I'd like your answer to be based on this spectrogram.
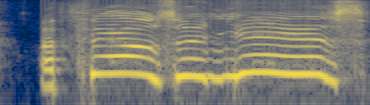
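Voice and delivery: very high, howling cry. Narrator reading several story characters' outcry, howled. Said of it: "Howled Squeaky".

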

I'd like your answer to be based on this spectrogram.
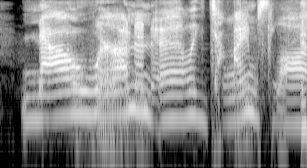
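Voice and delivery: put-on strong Australian accent. Acting out a bit as Marge, answering Homer, in Marge voice with a strong Australian accent. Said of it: "It's so Australian".

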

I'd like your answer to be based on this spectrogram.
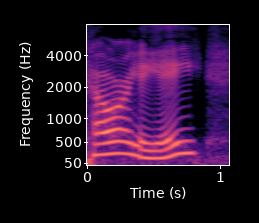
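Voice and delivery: put-on Canadian-sounding accent. Retelling how a gas station clerk in Colorado greeted them, Canadian-sounding accent. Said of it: "she sounded Canadian".

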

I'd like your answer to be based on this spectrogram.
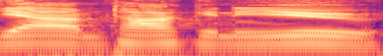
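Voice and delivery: ordinary talk, nothing marked

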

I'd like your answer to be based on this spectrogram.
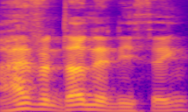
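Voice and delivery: pushing back, defensive tone. A man caught off guard by another man's sudden appearance, speaking defensively. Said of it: "he said defensively".

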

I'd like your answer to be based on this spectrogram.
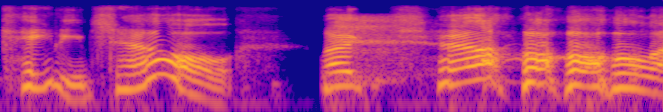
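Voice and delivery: slow, high mock brush-off, "chill" drawn out, laughing.

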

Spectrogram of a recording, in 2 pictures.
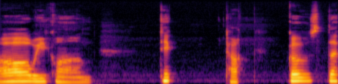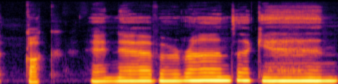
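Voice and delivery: creepy eerie voice. Joking that the hosts have been sitting here all week: creepy voice. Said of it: "I just wanted to sound really creepy".

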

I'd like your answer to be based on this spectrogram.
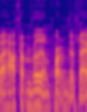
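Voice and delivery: talking through a full mouth, chewing mid-sentence. Apologizing for eating chips, a speaker talks while chewing chips. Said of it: "I'm chewing chips".

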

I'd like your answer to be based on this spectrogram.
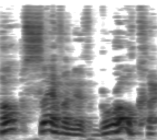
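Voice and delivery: put-on cross, grumbling old English gentleman voice. Retelling what a man said at the register, imitating an angry old english man. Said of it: "He sounded like an old English man or something".

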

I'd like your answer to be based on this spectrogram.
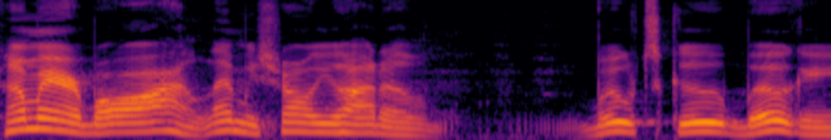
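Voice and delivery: talking like a Texan. A texan shows how they can talk like a texan: texan accent. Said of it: "I can talk a little bit like a Texan".

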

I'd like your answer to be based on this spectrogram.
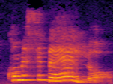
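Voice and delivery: high, unchecked, admiring outburst. Narrator reading the little prince's words to the flower, bursting with admiration. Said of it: "non poté frenare la sua ammirazione".

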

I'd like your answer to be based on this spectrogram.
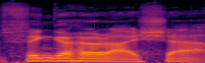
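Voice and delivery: put-on, archaic old English way of talking. Retelling how a man voiced one side of a courtly exchange; old English voice. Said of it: "doing this voice of like an English, like old English".

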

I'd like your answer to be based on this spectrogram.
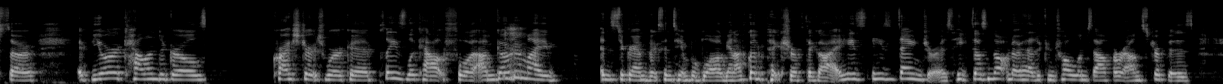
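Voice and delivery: ordinary delivery

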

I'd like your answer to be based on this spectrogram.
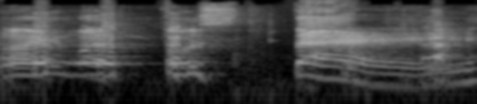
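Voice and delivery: high, loud Argentine accent, "stay" dragged out. Repeating a quoted line after being asked for it in Messi's accent. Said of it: "but in Messi's accent".

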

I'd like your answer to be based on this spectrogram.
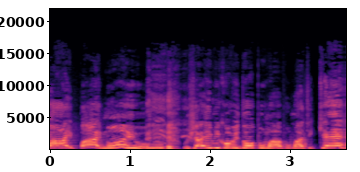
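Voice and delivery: very high-pitched, excited shout. Retelling running off shouting to parents: imitating own past shouting.

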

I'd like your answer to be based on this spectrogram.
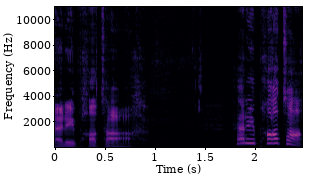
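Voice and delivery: swooping, sing-song elf voice. Talking about party guests dressed as a famous wizard, doing a Dobby voice. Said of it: "I was trying to sound like Dobby".

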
